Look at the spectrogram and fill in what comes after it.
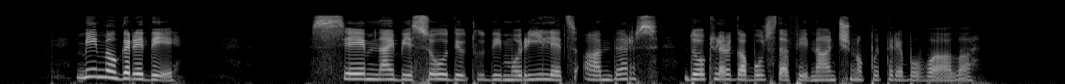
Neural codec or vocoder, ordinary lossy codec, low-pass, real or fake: none; none; 9.9 kHz; real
